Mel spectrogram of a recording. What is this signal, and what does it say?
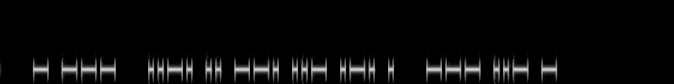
Morse code, heard as a keyed tone, about 24 wpm, 700 Hz. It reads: TO FIGURE OUT
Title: Speed-Racing - Sets of 4 Words 25wpm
